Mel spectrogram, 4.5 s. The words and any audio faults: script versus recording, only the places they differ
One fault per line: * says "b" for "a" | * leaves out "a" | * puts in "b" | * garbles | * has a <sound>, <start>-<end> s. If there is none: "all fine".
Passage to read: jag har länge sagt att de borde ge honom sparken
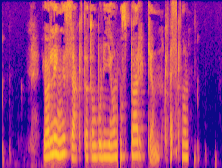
* has a dropout, 2.3-2.4 s
* garbles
